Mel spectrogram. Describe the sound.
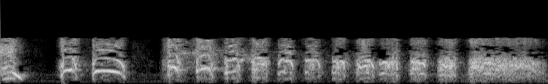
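A man's voice lets out a rapid, rhythmic cackling laugh that imitates a clucking chicken, a burst of short choppy pulses, close and loud, ending in a drawn-out cackle.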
